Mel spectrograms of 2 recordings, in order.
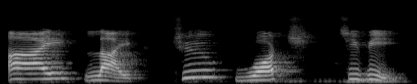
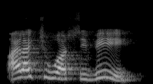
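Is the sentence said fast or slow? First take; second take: slow; fast. First: The sentence is spoken very slowly. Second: The sentence is spoken a bit faster. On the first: "bem devagar" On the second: "Agora um pouco mais rápido"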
